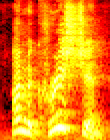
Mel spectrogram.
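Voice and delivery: high-pitched mock declaration; acted earnest protest. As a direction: imitate a flustered man blurting out his faith. Acted driver's startled declaration.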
